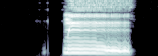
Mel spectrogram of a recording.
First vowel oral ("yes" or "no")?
no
